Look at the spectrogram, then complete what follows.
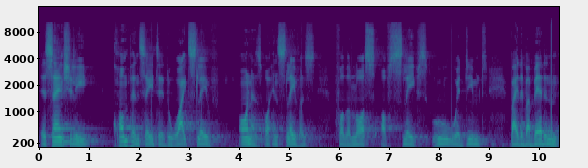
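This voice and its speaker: A man chairing a panel in a large hall, reflective, putting rhetorical questions to the audience. His voice is very low. A long hall reverb trails behind every phrase. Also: darkish tone. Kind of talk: moderating a conference panel.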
